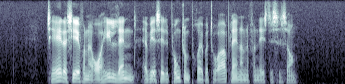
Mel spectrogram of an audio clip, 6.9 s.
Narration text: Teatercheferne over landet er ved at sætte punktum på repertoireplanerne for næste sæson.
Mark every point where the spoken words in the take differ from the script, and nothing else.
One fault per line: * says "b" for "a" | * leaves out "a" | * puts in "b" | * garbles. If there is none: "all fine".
* puts in "hele"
